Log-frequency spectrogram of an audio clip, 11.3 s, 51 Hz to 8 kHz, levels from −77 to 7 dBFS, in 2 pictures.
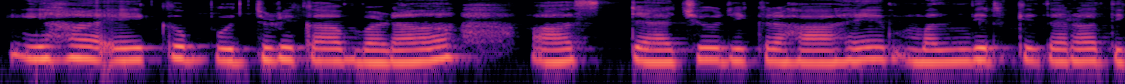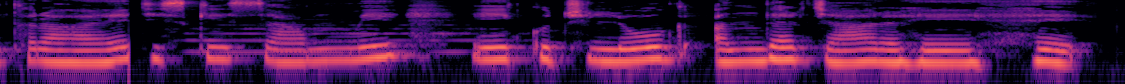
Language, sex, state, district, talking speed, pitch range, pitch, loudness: Hindi, female, Andhra Pradesh, Anantapur, 145 wpm, 205-235 Hz, 215 Hz, -24 LUFS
